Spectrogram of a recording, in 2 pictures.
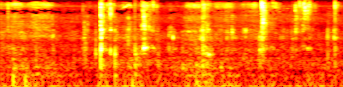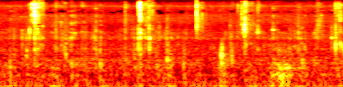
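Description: Faint chewing of a breaded chicken strip, with irregular small crunches and clicks.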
